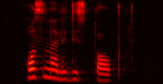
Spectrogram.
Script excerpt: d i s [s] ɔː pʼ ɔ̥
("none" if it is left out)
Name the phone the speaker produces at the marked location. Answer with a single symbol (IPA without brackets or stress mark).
t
